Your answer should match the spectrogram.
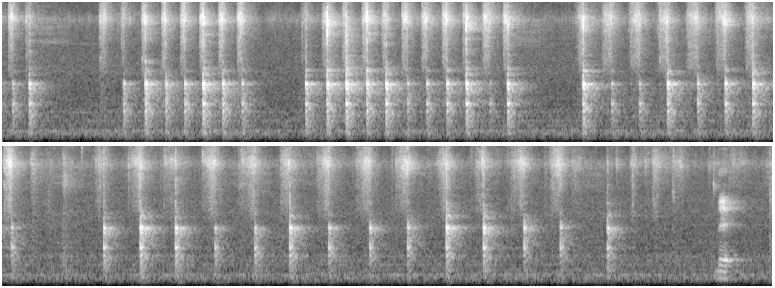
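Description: A knife chopping an onion on a cutting board, brisk close taps in rapid even runs with short pauses between, crisp and alone.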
